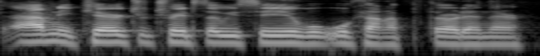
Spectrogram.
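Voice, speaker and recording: A man's voice: mid-range voice, steady tone, racing, a little mellow, clean tone. A man co-hosting a podcast outdoors by a campfire, chatting casually and rambling with lots of restarts. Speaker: podcast co-host. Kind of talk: casual chat.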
